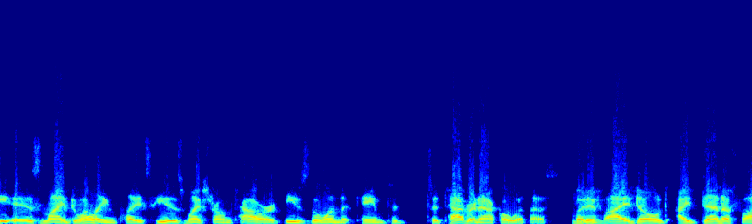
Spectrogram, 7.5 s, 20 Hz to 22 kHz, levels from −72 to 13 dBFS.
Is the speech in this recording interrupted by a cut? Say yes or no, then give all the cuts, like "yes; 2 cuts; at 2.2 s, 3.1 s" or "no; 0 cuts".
yes; 1 cut; at 5.6 s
